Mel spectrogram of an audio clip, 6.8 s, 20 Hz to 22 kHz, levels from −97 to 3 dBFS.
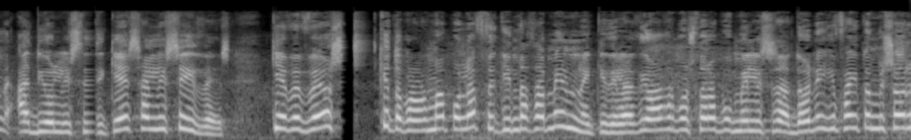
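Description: A burst of packet loss hits this audio at 0.65 to 0.73 s. About 70 ms of packets failed to arrive in time, so the receiver stretched the last sound into a fading buzz or hiss, and playback resumes further on with that 70 ms missing. From 2.56 to 2.82 s the sound carries on as a decaying buzz or hiss that ends in roughly 40 ms of silence, about 250 ms in all, then returns with about 250 ms of material gone. The likely cause is a long network dropout. At 3.69 to 3.72 s a short concealed packet loss leaves a brief smear or wobble, where the decoder extrapolated the previous sound across a 20 ms hole and crossfaded back into the real signal.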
